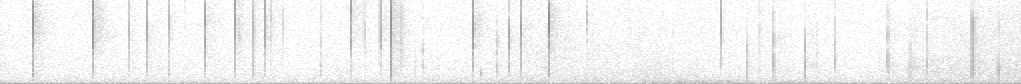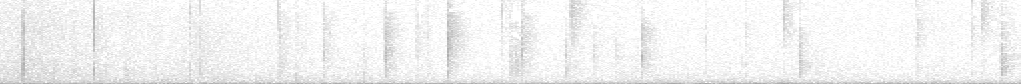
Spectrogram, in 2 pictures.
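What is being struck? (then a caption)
Small glass perfume bottle with metal cap. A small rectangular glass perfume bottle, partly filled with amber liquid and topped with a round purple metallic cap, is held in both hands and tapped and scratched with long pastel acrylic nails. Quick, bright clicks and scratchy taps patter unevenly over a steady low hum, each tick dying away almost instantly.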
